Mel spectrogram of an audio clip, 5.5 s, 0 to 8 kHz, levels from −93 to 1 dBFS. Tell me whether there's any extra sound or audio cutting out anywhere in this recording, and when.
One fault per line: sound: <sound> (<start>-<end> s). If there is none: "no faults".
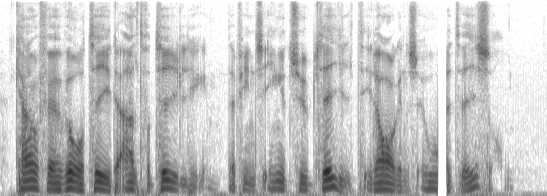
sound: dropout (4.4-4.5 s)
